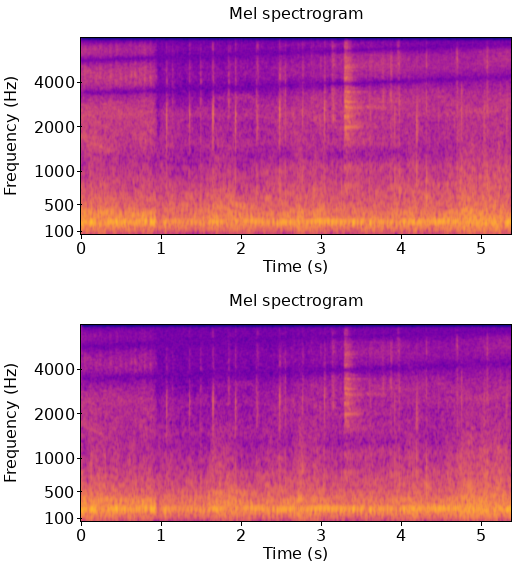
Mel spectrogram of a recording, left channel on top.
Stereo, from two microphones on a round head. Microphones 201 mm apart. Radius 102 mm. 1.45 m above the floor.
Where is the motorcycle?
35° left (ahead or behind); by 5.4 s 20° left (ahead or behind).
